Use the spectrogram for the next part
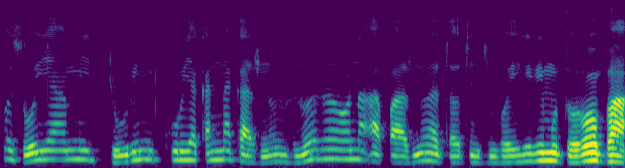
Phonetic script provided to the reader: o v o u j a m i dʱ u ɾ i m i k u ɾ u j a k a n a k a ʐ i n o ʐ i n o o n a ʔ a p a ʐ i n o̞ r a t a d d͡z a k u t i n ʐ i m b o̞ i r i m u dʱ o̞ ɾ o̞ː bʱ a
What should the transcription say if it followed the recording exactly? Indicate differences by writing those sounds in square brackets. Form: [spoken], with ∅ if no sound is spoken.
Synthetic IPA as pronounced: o [z] o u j a m i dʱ u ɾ i m i k u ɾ u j a k a n a k a ʐ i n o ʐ i n o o n a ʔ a p a ʐ i n o̞ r a t [i] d d͡z a k u t i n ʐ i m b o̞ i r i m u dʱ o̞ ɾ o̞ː bʱ a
